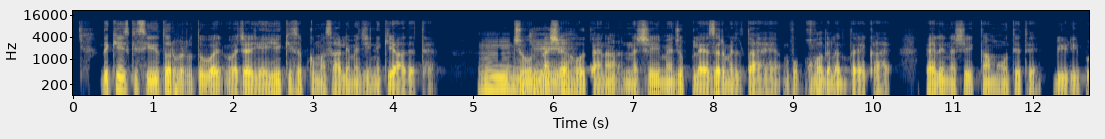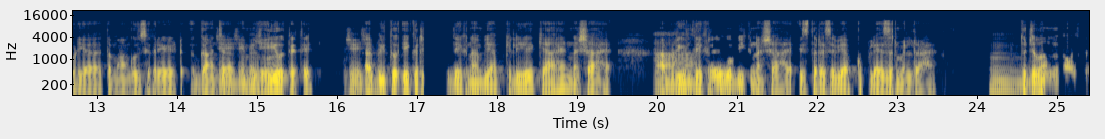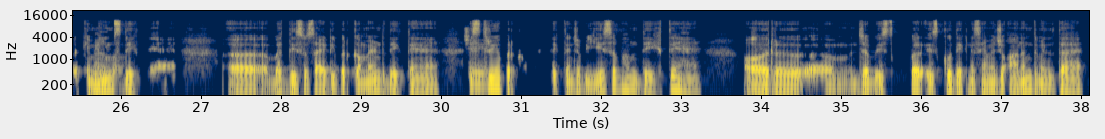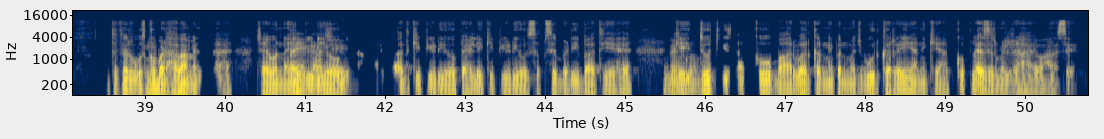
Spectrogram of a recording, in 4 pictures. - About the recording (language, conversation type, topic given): Hindi, podcast, आप संवाद में हास्य का उपयोग कब और कैसे करते हैं?
- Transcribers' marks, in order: in English: "प्लेज़र"; in English: "प्लेज़र"; in English: "मीम्स"; in English: "सोसाइटी"; in English: "कमेंट"; in English: "कमेंट"; in English: "प्लेज़र"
